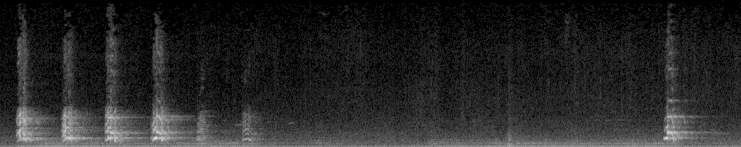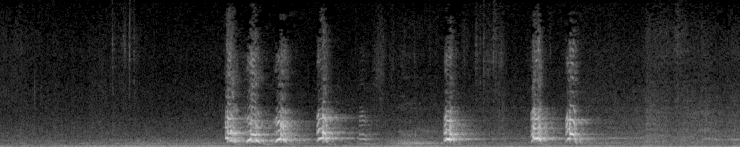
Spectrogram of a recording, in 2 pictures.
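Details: Puppy barking: a quick series of sharp, high yapping barks, a pause with a single bark, then a longer run of rapid yaps, against a low droning hum.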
